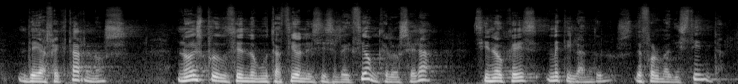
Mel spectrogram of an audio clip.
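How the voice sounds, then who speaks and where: Noticeable background noise behind a man's fairly high voice, moderate in pace and lively in intonation. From Spain. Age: 60s. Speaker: genetics professor. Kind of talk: lecture. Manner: halting; animated.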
